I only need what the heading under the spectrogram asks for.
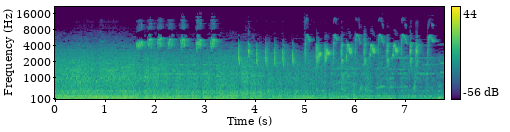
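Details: Long-tailed shrike (cendet) trapping lure song, with cricket-like high buzzy pulses in short bursts giving way to a rapid run of sharp chips and squeaky whistled notes, over constant low background rumble.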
